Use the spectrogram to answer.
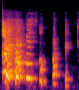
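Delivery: high laugh breaking through the words; squealing laugh at her own bad luck. Real, not acted. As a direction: laugh in disbelief.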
